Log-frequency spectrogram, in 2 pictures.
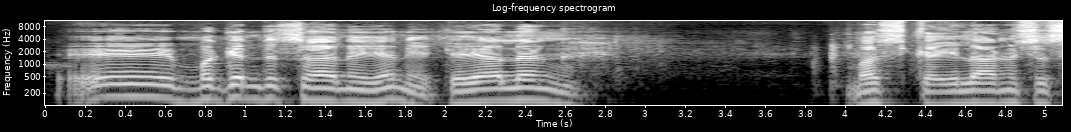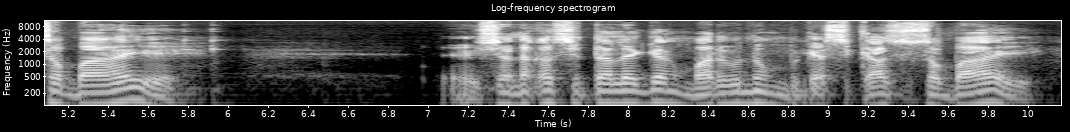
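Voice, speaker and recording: A man's voice: on the low side, measured pace, pauses often, close to an everyday voice. An actor playing a bitter, domineering male guardian in a radio drama, with a stubborn, emphatic manner. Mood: evasive, reluctant. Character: Gardo, bitter, domineering, resentful guardian man. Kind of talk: Tagalog radio drama acting.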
